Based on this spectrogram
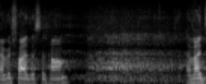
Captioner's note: laughter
